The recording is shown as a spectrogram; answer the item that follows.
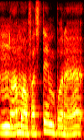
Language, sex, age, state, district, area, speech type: Tamil, male, 18-30, Tamil Nadu, Nagapattinam, rural, spontaneous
